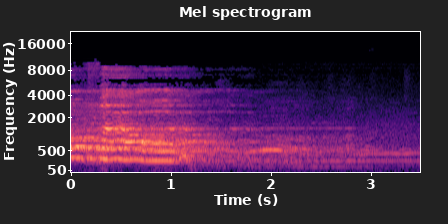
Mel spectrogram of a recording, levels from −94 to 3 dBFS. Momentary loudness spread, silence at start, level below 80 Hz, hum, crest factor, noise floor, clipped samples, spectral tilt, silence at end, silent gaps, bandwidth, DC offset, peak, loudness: 25 LU; 0 s; -74 dBFS; none; 18 dB; -48 dBFS; under 0.1%; -3 dB/octave; 0.05 s; none; 10.5 kHz; under 0.1%; -8 dBFS; -25 LUFS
